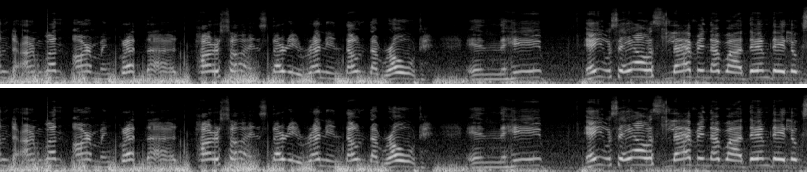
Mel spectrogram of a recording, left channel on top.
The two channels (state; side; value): identical; both; correlation 1.00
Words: one arm and grabbed the parasol and started running down the road. And he would say, I was laughing about them. They look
